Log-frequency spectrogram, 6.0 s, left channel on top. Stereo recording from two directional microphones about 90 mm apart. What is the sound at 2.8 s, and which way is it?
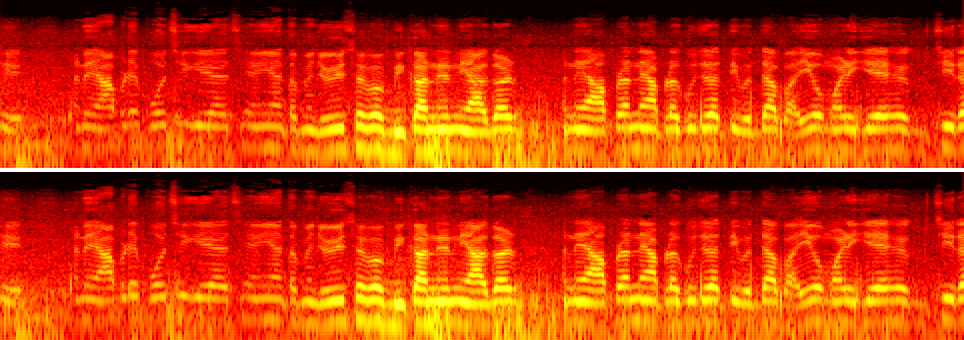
Speech, 45° right (ahead or behind).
